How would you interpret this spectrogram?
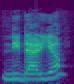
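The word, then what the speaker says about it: Cnidaria: ठीक है, जिसको कि फाइलम निडारिया भी कहते हैं, जहाँ पे सी साइलेंट है इसीलिए इसको निडारिया कहा जाता है।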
